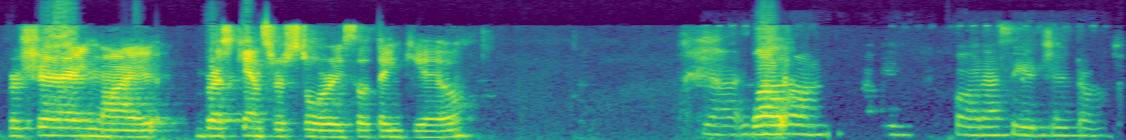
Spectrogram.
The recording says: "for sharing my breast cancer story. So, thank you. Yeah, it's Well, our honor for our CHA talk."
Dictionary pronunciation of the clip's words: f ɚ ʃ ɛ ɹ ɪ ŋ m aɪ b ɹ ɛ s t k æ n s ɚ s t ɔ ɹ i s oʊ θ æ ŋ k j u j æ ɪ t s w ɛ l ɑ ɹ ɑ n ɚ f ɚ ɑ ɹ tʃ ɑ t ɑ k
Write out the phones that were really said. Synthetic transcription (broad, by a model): f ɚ ʃ ɛ ɹ ɪ ŋ m aɪ b ɹ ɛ s k æ n s ɚ s t ɔ ɹ i s oʊ θ æ ŋ k j u j æ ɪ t w ɛ l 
